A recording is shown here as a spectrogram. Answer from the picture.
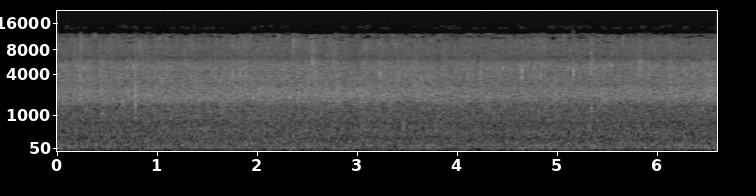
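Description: Steady rain falling on standing floodwater: an even hiss with a few faint scattered drop ticks.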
